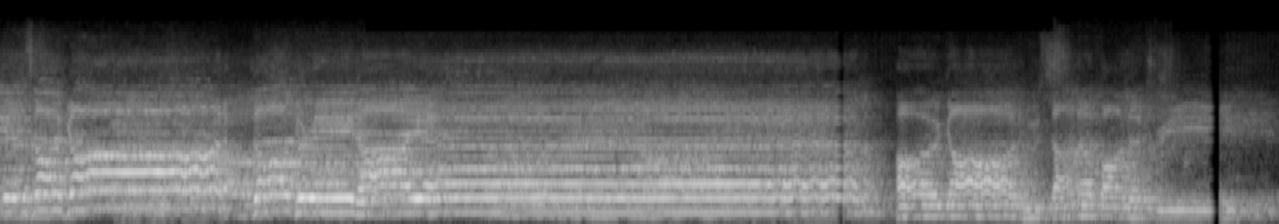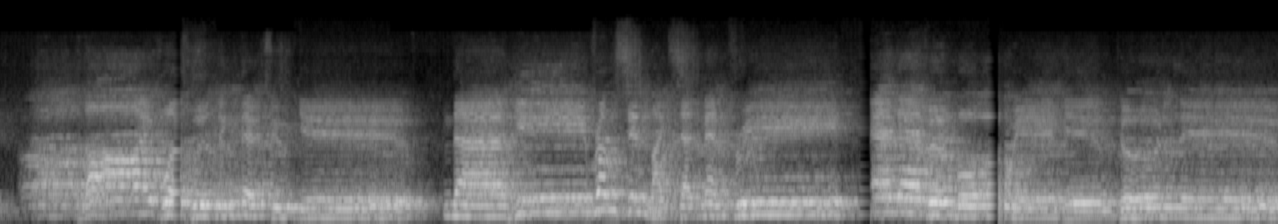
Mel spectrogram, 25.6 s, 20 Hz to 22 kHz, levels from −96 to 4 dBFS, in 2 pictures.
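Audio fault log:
6.69–6.73 s and 24.91–24.95 s, short concealed packet loss. About 20 ms of audio is missing each time. The receiver patched the gap by extending the last sound, then blended back into the real signal. The result is a brief smear or wobble, not a clean cut. A very short sound falling in the gap can vanish, with only the extension left in its place.
8.37–8.45 s, 12.09–12.23 s, 14.53–14.61 s and 21.39–21.51 s, burst of packet loss. Several packets in a row failed to arrive in time. The receiver extended the last sound over the gap and faded it. It sounds like a held buzz or a hiss that dies away. About 60 ms is filled at 8.37 s and 14.53 s, 100 ms at 21.39 s and 120 ms at 12.09 s. At 12.09 s about 40 ms of near silence follows before the sound resumes. The audio picks up further on each time, and the missed part is gone.
22.67–22.85 s, long network dropout. About 160 ms of audio is replaced by the last sound stretched out and fading. 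There is no silent stretch before the real signal returns. That part of the sound is simply gone. The cause is likely a brief loss of the network path rather than a few scattered packets. Because the gap is long, the extended sound is audible as an artificial drone or hiss before the audio jumps ahead.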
